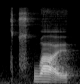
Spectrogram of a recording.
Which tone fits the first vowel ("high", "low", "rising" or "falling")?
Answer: low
